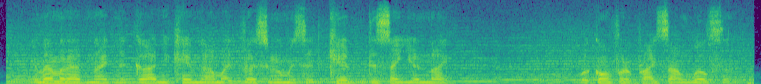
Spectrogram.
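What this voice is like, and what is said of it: Poor New York accent impression. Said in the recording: “bad impression if it's meant to be an impression ... Got that like New York accent”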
